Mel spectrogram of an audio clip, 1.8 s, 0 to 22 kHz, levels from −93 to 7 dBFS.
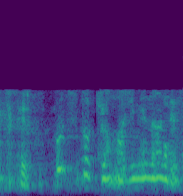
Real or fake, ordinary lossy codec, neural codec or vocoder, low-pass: fake; AAC, 16 kbps; vocoder, 22.05 kHz, 80 mel bands, HiFi-GAN; 7.2 kHz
